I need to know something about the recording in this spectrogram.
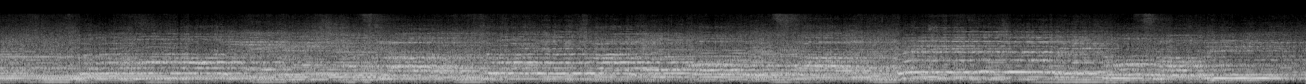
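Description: Church choir singing a slow hymn, several voices holding long notes.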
